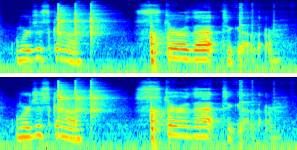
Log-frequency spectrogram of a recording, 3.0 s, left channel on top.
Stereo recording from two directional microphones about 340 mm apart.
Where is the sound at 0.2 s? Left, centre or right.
Centre.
